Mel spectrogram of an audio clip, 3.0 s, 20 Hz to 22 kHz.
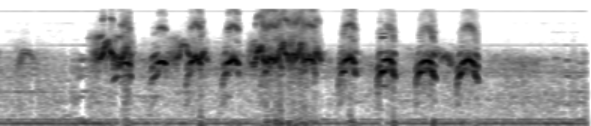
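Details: During feeding at an osprey nest in Lolo, Montana, July 18, 2017, a chick takes a small fish whole. Around a dozen clipped, high chirps come in quick succession, then fade into quiet hum.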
